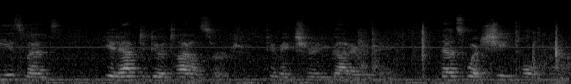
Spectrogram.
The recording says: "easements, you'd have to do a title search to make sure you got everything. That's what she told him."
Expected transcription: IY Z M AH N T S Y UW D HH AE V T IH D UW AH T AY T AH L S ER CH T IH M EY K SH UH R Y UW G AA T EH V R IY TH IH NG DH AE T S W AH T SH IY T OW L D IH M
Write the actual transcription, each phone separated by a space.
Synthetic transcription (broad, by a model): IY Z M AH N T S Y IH D HH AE F T IH D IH AH T AY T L S ER CH T IH M EY K SH UH R Y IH G AA T EH V R IY TH IH NG DH AE T S W AH T SH IY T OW L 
